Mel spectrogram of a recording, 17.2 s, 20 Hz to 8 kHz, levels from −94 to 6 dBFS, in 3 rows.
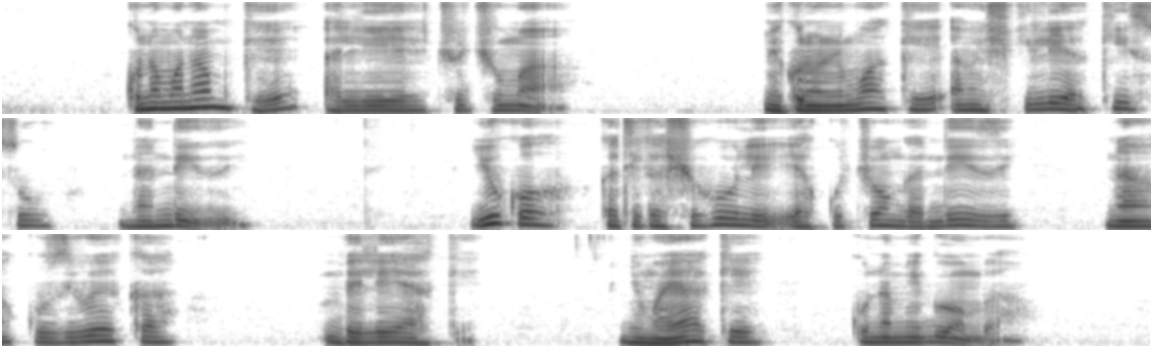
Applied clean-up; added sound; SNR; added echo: none; none; none; none.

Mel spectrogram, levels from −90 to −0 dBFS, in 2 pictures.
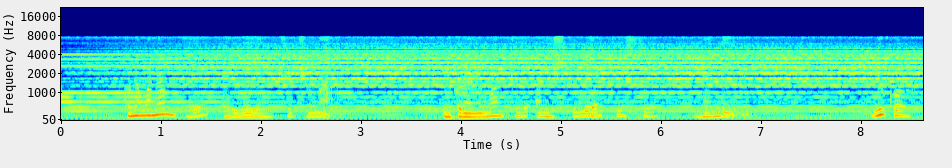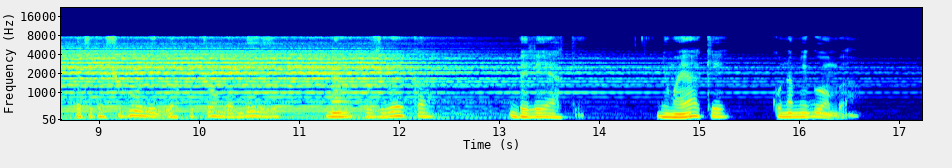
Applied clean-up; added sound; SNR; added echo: none; Musical instrument; -3 dB; none.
